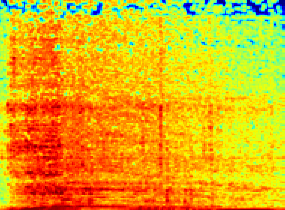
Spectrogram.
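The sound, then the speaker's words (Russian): A bright red Golf GTI's engine revs hard and accelerates as the car maneuvers between traffic cones at its limit and takes a sharp turn at high speed. Its pitch rises and falls in a continuous loud, throaty growl, with no one speaking. “Ярко-красный Golf GTI ловко маневрирует между дорожными конусами на пределе своих возможностей.”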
